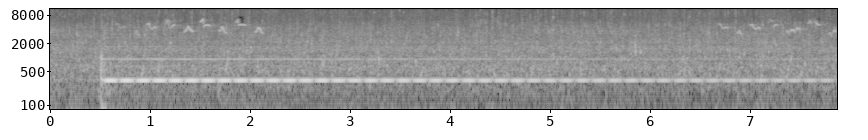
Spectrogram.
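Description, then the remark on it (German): A steady wash of flowing stream water runs throughout, gurgling here and there, while a sustained low humming tone enters early and lingers. Faint birds chirp at the start and end. “hier und da ein Gurgeln. Wasser, das sich völlig seiner Natur nach bewegt.”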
